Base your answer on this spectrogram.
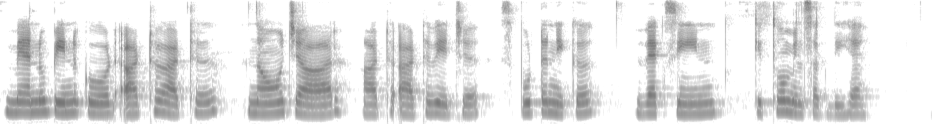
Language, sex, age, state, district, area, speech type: Punjabi, female, 30-45, Punjab, Tarn Taran, rural, read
